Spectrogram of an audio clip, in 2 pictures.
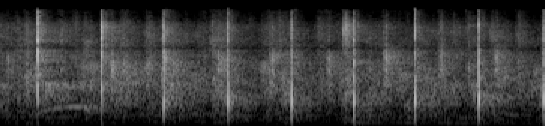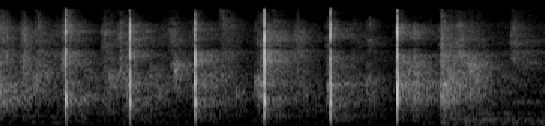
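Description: An audience claps together in a steady rhythm, with about fifteen sharp, evenly spaced claps over a faint background murmur.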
